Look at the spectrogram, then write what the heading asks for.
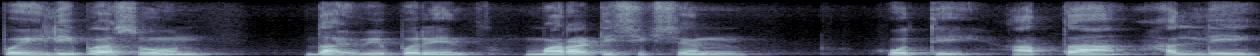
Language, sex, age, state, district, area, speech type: Marathi, male, 30-45, Maharashtra, Sangli, urban, spontaneous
